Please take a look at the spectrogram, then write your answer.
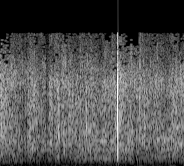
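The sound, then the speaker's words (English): An audience at a church service claps their hands to the Lord in a dense, sustained wash of applause, steady throughout, with one sharper clap standing out near the end. “Let's clap our hands to the Lord, everybody.”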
